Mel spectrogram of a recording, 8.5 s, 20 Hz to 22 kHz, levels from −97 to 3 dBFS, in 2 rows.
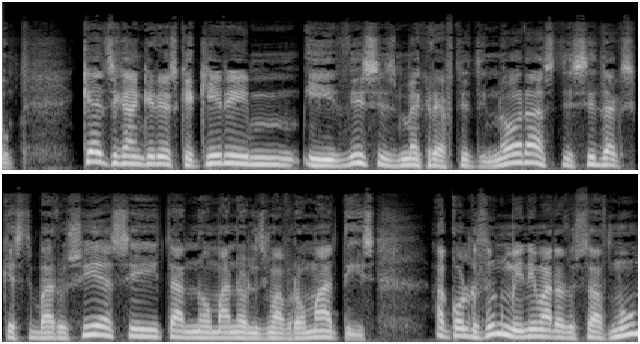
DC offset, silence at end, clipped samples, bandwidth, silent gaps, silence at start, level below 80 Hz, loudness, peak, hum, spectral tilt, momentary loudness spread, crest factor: under 0.1%; 0 s; under 0.1%; 13.5 kHz; none; 0 s; -54 dBFS; -19 LUFS; -6 dBFS; none; -6.5 dB/octave; 6 LU; 12 dB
